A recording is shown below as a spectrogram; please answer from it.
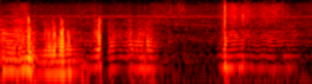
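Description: Honeybees buzz at an open hive as a frame of comb is lifted, a close, droning hum that swells and fades in short surges with a sharp burst near the end.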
